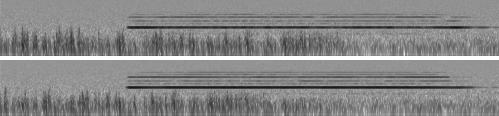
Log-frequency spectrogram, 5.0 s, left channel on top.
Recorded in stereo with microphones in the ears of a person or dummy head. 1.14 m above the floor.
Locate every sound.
1.2 s a flute: 85° right, 4 m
